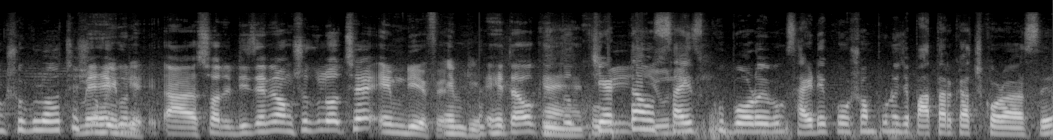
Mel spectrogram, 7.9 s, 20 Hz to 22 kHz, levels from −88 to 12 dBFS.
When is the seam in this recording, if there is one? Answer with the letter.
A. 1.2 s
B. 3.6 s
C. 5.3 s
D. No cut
B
